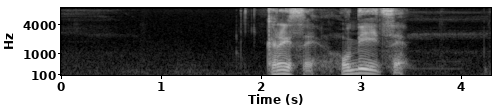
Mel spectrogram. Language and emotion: Russian, angry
